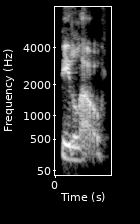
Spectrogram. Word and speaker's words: below: last word is below this first syllable is typically said but which is a schwa we're going to spell it with an e and then low but as I said at the end some people do say below and then you can really hear the long e and the first syllable okay that's it make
